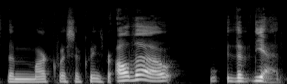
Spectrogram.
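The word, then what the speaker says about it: Marquess: it's called It's pronounced Marquis um I'm gonna say yeah wow I mean I learned so much from you Ken well Marquee would be the French title right right right but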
